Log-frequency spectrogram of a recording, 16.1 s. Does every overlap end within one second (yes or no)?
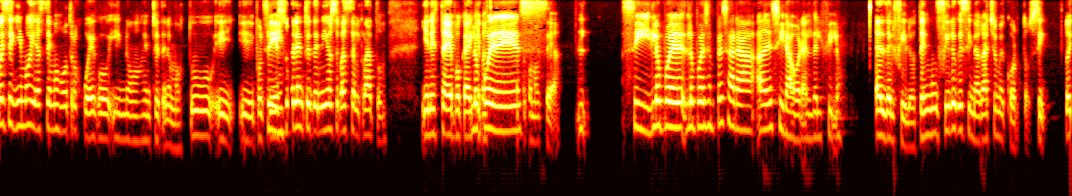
no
